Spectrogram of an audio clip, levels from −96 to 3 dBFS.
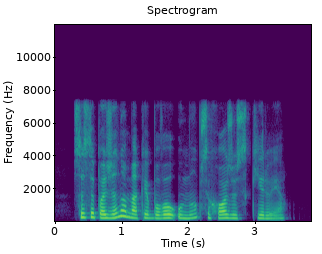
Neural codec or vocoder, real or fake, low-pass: none; real; 7.2 kHz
